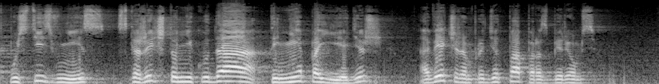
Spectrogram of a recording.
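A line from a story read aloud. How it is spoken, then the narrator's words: Calm and firm. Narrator (Russian): спокойно и твердо сказать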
